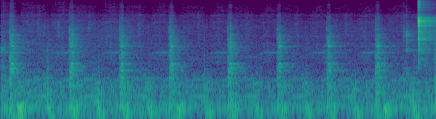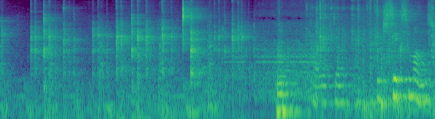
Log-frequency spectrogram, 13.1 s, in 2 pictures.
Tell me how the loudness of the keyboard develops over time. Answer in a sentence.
The volume of the keyboard goes up, then down.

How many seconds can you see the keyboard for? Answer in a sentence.
The keyboard can be heard for 7 seconds in total.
